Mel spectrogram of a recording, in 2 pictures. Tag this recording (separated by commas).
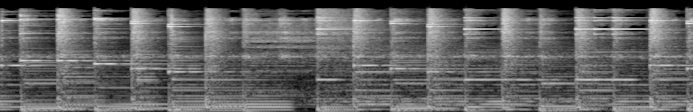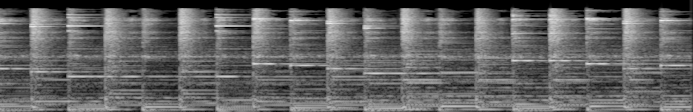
Music, Electronic music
